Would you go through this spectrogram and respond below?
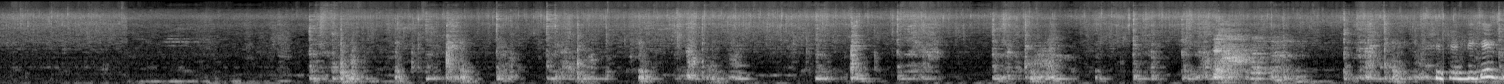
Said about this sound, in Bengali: লাল করে ভেজে নিতে হবে।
